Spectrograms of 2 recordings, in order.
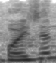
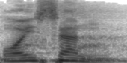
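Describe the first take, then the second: First: The middle consonant is a buzzing 'j' sound. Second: The middle consonant is a hissing 's' sound. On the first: "Bihar में तो पॉइजन ना होता है" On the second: "उसको सन कर दिया आपने"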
